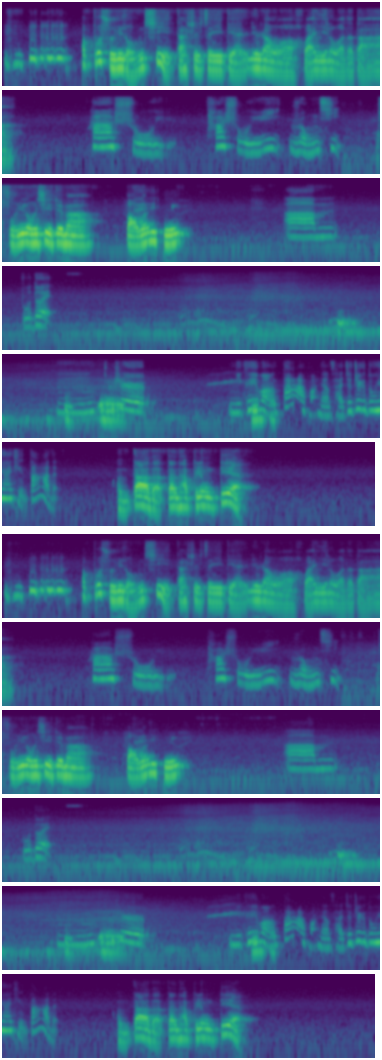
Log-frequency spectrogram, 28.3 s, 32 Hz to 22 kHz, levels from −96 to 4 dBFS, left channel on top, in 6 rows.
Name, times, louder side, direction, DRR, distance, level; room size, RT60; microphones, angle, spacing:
voice 1, 0.0-0.9 5.8-6.9 7.3-9.0 11.1-11.4 13.0-13.7 14.4-14.8 19.6-20.8 21.7-24.3, left 2 dB, 65° left, 4.2 m, -38 dB
voice 2, 1.2-4.8 9.4-10.6 11.0-11.7 18.3-18.6 19.7-19.8 20.1-20.4 22.0-22.1 25.1-26.7, left 5 dB, 40° left, 0.4 m, -27 dB
sound 1, 9.0-22.1, right 1 dB, 25° right, 6.3 m, -54 dB
head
